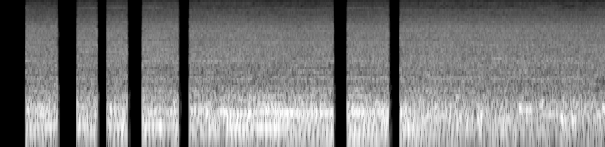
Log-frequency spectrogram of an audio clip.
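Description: Honda Fireblade's inline-four engine idling steadily, the sound dropping out to silence in short gaps about seven times in the first six seconds.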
